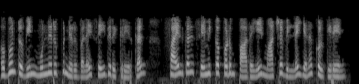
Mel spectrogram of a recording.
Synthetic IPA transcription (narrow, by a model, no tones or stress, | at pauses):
ɔbɯɳʈɯʋɪnmʊnːɪɾɯpːɯnɪɾɯʋɐlɐɪsɛjðɪɾɯkːɪriːɾɣɐɭ | fɐɪlɣɐɭseːmɪkːɐpːɐɽɯmpaːðɐjɐɪmaːʈrɐʋɪlːɐɪɛnɐkːɔɭɣɪreːn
